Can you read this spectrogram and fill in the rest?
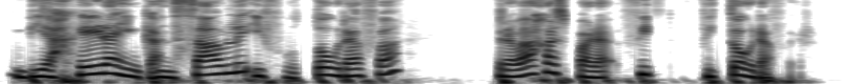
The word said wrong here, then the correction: Flightographer: Lo digo bien, flightographer.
